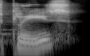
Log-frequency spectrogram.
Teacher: use the vibration sound Z with the word please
